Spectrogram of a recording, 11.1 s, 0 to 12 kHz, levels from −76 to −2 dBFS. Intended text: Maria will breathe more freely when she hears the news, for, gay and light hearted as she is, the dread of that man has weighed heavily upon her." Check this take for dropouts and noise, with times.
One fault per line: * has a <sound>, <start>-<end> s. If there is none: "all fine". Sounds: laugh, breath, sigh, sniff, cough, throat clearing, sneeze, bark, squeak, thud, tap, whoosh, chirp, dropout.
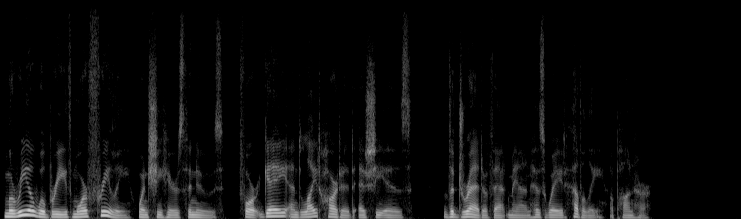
all fine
